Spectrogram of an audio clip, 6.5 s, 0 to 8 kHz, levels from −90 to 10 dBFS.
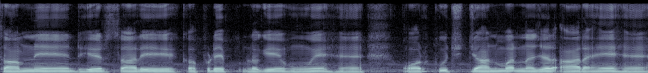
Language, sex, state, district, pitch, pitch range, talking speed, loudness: Hindi, male, Jharkhand, Palamu, 120 Hz, 115-125 Hz, 130 wpm, -15 LUFS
